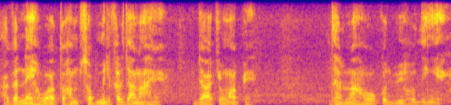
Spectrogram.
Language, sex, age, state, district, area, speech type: Urdu, female, 45-60, Telangana, Hyderabad, urban, spontaneous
